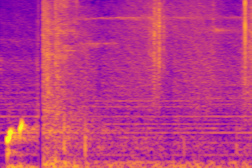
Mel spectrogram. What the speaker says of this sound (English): replaced by a dead, cold, digital hum and dripping condensation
